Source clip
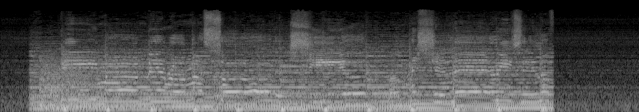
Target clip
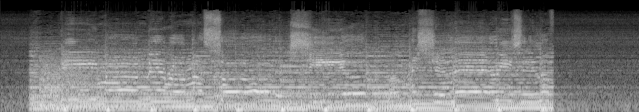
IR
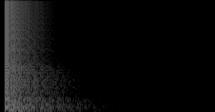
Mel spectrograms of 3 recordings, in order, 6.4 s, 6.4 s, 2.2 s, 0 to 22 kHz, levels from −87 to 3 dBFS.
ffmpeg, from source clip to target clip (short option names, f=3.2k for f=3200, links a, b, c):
-filter_complex "[0:a]asplit=2[a][b];[1:a]atrim=start_sample=2205,adelay=6[c];[b][c]afir=irnorm=-1:irlink=0,volume=-27dB[d];[a][d]amix=inputs=2:normalize=0,asoftclip=type=hard:threshold=-16dB,highshelf=f=11k:g=-4,alimiter=level_in=18dB:limit=-1dB:release=50:level=0:latency=1,volume=-2dB"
